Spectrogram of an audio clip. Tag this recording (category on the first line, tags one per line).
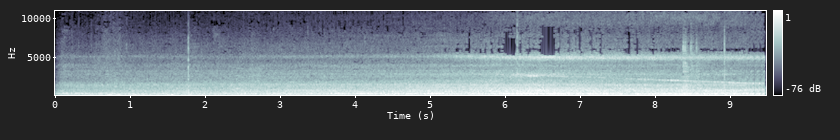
Sound effects > Vehicles
field-recording
Tampere
tram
